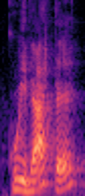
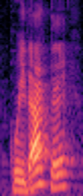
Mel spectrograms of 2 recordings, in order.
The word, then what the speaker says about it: cuídate: Now, once again, notice how the accent is here. Why? Because normally the natural emphasis would fall here because it's the second to last vowel. So it's not cuídate, okay, which in Argentina that actually might sound correct. Cuídate, it's a cuídate, okay? The emphasis changes.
